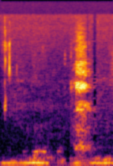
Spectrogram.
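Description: A single short, breathy sneeze bursts out about two-thirds of the way through, over a low steady hum and faint background rustling.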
